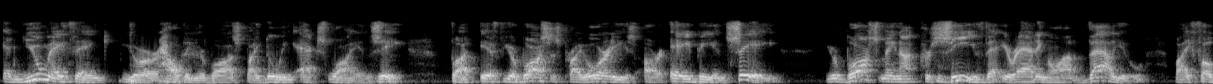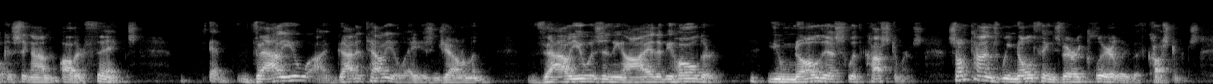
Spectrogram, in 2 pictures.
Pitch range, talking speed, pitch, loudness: 105-140 Hz, 175 wpm, 120 Hz, -16 LUFS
